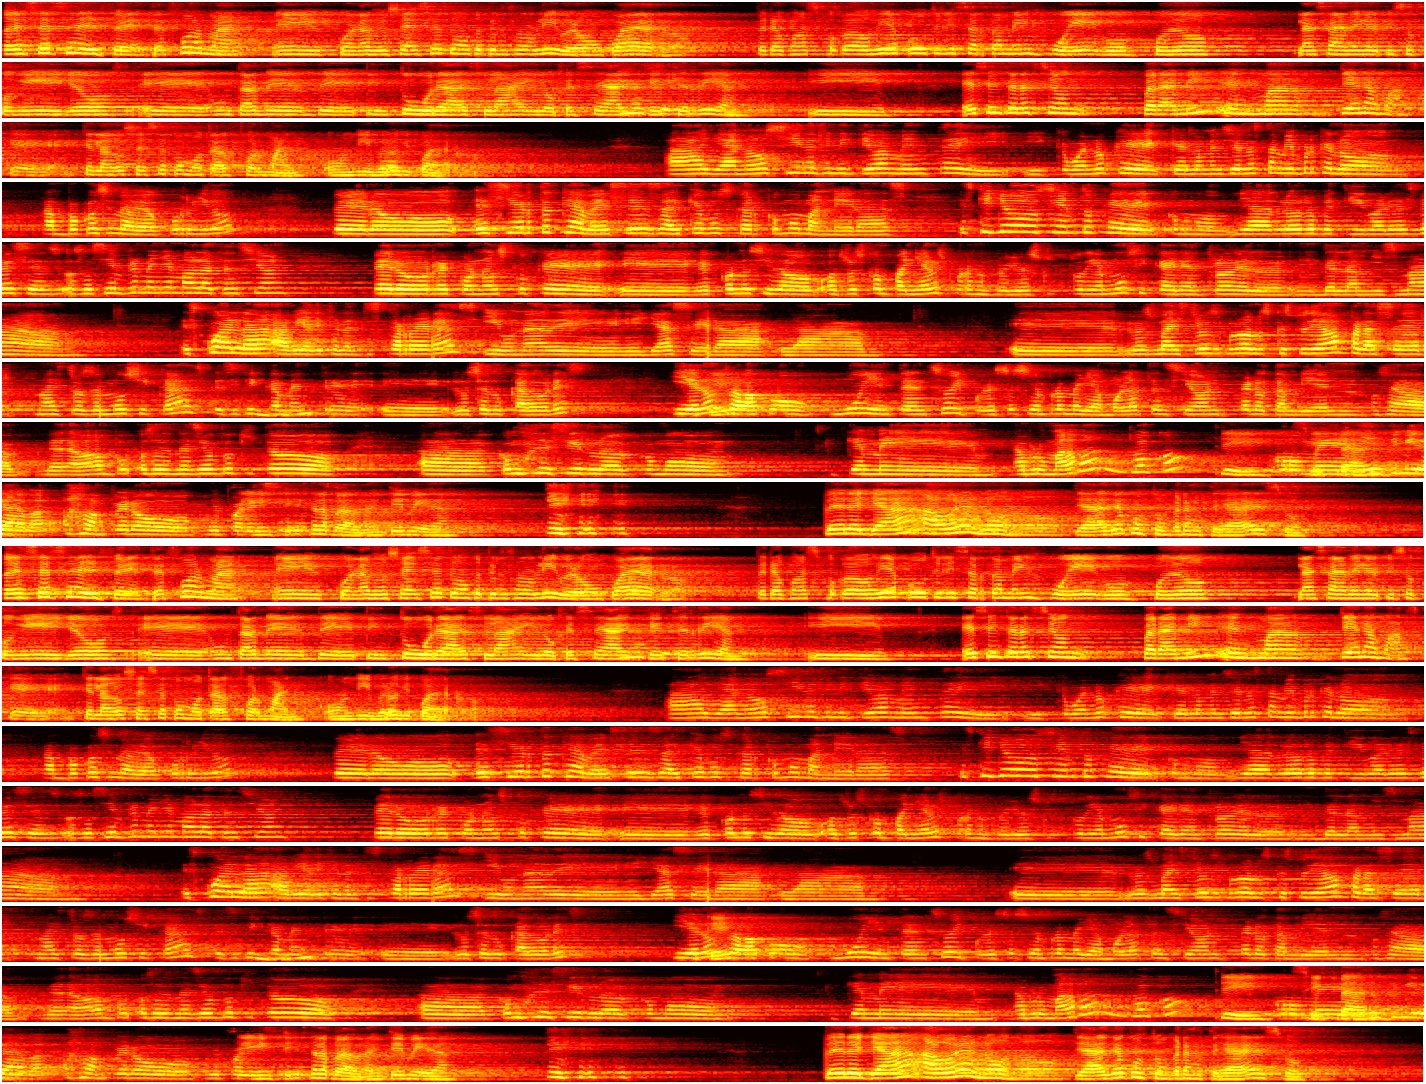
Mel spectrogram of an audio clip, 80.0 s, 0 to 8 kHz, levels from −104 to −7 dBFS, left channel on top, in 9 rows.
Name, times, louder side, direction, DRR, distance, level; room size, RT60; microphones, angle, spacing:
voice 1, 0.0-4.3 4.7-7.6 8.1-13.6 13.9-14.5 14.9-15.7 16.0-20.8 54.9-55.3 57.7-57.9 69.8-70.9 72.6-73.9 76.2-79.2, right 1 dB, 20° right, 0.8 m, -28 dB
voice 2, 12.7-13.2 20.1-20.3 21.9-26.5 26.9-28.1 28.7-32.3 32.6-37.3 37.9-45.0 45.5-50.0 50.7-56.9 57.5-64.3 64.8-66.8 67.5-69.6 70.1-73.1 74.5-75.0, left 4 dB, 90° left, 0.8 m, -30 dB
28.0 x 19.5 x 9.7 m
head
